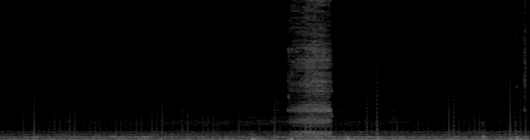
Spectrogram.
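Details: In a nest watched by a live camera in Israel, a barn owl nestling swallows a rodent; one brief, harsh hiss of about half a second breaks an otherwise quiet, humming scene.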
